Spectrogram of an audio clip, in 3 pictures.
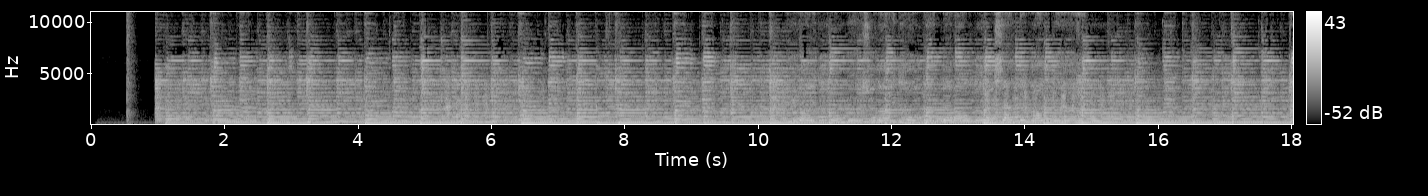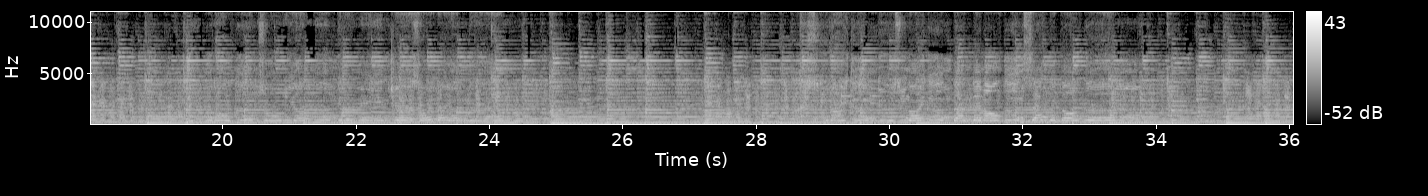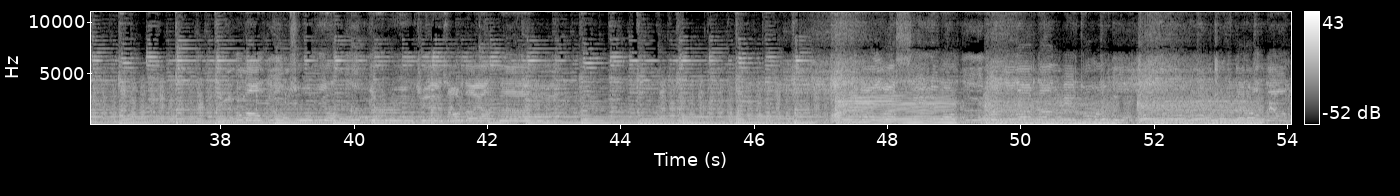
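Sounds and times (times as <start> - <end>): rock backing track: 0.5 - 54.0
electric guitar: 0.6 - 54.0.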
